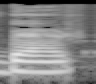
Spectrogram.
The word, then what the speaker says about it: bare: is cruel okay huh this word is bear b-a-r-e is bear uh there is also one more bear uh but here the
